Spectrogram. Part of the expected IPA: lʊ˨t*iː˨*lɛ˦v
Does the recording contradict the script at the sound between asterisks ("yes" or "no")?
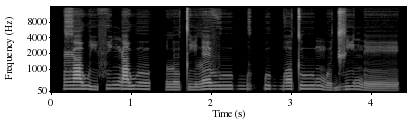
yes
